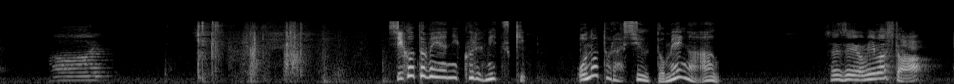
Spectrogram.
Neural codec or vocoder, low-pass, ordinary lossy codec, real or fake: none; none; none; real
